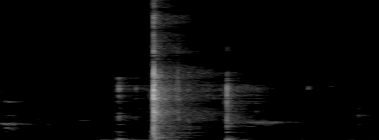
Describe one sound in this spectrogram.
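Mahjong tiles click sharply against each other on a table.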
